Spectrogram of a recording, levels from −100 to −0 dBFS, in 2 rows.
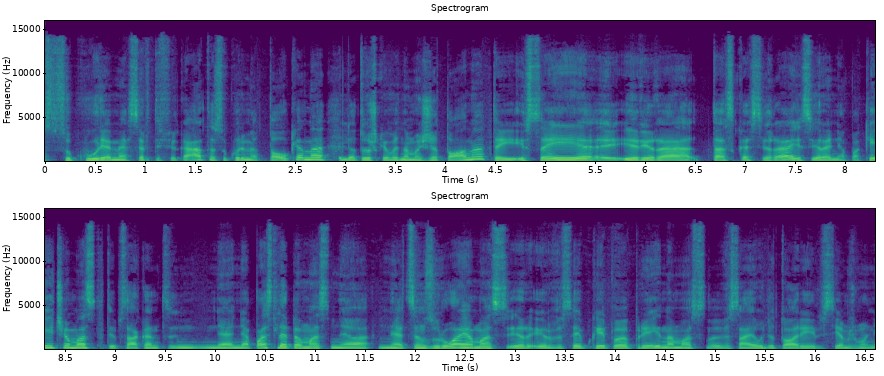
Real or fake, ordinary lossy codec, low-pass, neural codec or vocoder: fake; MP3, 96 kbps; 14.4 kHz; codec, 44.1 kHz, 7.8 kbps, Pupu-Codec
